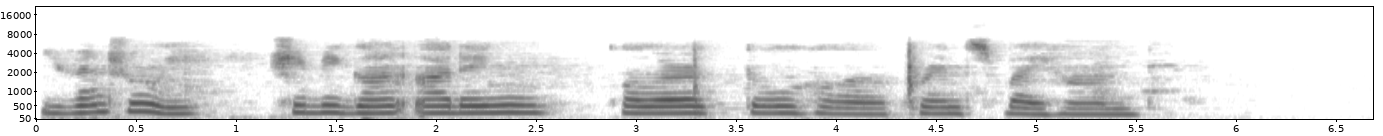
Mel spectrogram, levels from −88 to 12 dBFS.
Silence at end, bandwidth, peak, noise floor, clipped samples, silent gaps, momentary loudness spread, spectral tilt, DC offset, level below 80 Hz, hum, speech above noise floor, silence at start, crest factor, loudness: 1.1 s; 7.2 kHz; -14 dBFS; -82 dBFS; under 0.1%; none; 9 LU; -5 dB/octave; under 0.1%; -60 dBFS; none; 54 dB; 0.05 s; 16 dB; -29 LUFS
